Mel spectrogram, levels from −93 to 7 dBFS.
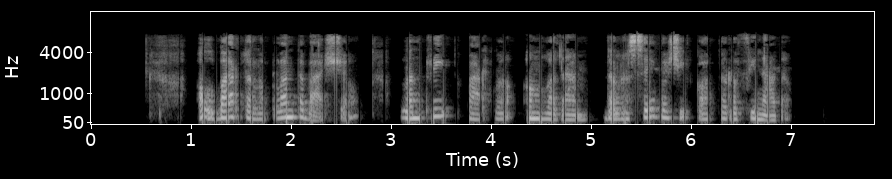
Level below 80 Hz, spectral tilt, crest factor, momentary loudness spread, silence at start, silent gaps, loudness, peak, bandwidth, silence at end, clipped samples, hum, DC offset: -58 dBFS; -2.5 dB/octave; 22 dB; 18 LU; 0.6 s; none; -26 LUFS; -6 dBFS; 8.2 kHz; 0.85 s; under 0.1%; none; under 0.1%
